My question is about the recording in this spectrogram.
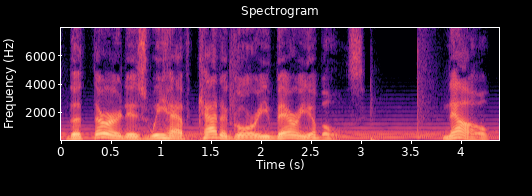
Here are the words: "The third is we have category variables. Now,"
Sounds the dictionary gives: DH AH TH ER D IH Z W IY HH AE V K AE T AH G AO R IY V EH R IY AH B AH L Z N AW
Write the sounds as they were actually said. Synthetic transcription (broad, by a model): DH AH TH ER D IH Z W IY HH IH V K AE T AH G AO R IY V EH R IY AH B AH L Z N AW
